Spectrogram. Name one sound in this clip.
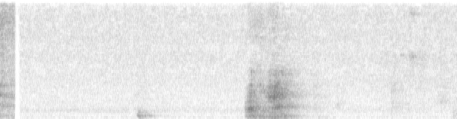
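A puppy growls and yips.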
